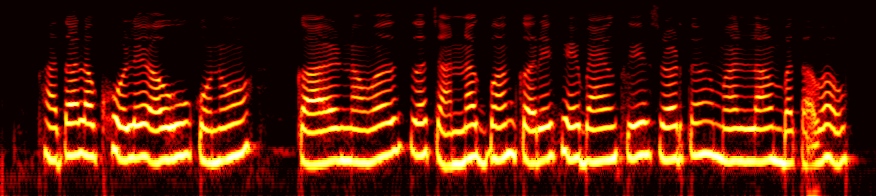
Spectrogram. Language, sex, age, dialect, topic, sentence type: Chhattisgarhi, female, 18-24, Central, banking, question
